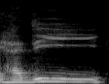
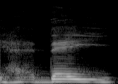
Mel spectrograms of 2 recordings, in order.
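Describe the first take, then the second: First: Hadi with a drawn-out ee at the end; wrong long-vowel version. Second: Haday ending in an ay glide, rhyming with day; correct ay glide. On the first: Teacher showing learners what not to say, wrong long vowel. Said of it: "I don't say hadi". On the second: Teacher correcting hadi for learners, correct ay glide. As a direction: say haday with ay instead of long ee. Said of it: "No, I say haday". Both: Shown as a demonstration.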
